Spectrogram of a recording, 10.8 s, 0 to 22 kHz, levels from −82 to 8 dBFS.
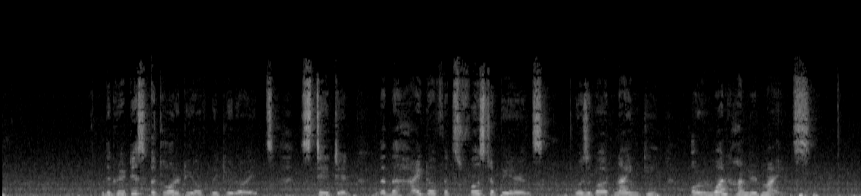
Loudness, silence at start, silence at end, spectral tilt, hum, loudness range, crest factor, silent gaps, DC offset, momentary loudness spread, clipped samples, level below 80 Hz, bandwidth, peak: -30 LUFS; 0 s; 0 s; -4.5 dB/octave; none; 3 LU; 20 dB; none; under 0.1%; 18 LU; under 0.1%; -52 dBFS; 15.5 kHz; -12 dBFS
